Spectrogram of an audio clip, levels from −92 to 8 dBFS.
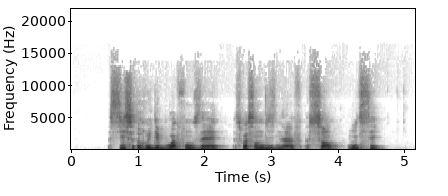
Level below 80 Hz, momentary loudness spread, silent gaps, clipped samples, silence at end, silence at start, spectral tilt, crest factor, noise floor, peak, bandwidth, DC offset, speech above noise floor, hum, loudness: -64 dBFS; 9 LU; none; under 0.1%; 0.55 s; 0.6 s; -5.5 dB/octave; 18 dB; -80 dBFS; -2 dBFS; 15.5 kHz; under 0.1%; 60 dB; none; -21 LUFS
